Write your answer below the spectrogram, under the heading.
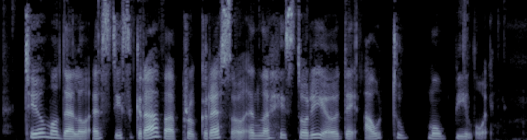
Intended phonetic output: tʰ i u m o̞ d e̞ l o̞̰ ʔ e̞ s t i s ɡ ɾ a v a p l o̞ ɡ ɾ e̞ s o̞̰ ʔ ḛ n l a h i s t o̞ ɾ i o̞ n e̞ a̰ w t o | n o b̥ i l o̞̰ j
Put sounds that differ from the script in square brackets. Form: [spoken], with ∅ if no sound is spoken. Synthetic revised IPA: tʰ i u m o̞ d e̞ l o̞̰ ʔ e̞ s t i s ɡ ɾ a v a p [ɾ] o̞ ɡ ɾ e̞ s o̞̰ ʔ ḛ n l a h i s t o̞ ɾ i o̞ [d] e̞ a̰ w t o | [m] o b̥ i l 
